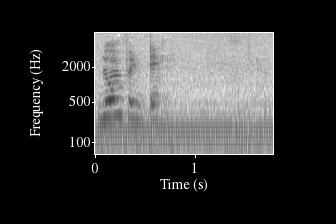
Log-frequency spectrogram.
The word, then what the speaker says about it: Bloemfontein: Spelling में आपको बोल देती हूँ, BLOEMFONTEIN, ब्लूमफोंटेन।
